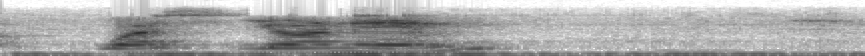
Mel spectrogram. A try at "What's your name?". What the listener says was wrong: Đây là WH question, WH and how question. Mình thường thường mình xuống giọng. What's your name? What's your name? Chứ không phải what's your name? What's your name?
